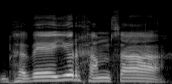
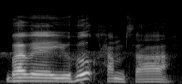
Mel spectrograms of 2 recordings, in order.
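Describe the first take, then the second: First: The two words run together without a break. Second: There is a break between the two words.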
